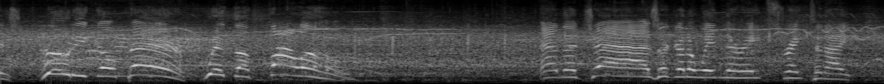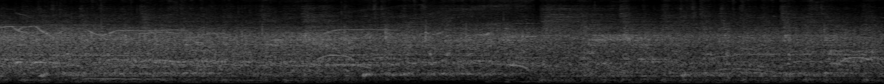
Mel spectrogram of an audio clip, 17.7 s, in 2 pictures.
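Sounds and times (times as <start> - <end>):
shouts and whistles: 0.0 - 4.8, 5.4 - 11.1, 11.8 - 14.2
big arena crowd cheering: 0.0 - 17.6
speech: 0.1 - 3.7, 5.4 - 8.6.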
